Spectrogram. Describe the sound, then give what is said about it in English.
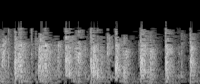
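Sharp hand claps from a small group at a League committee meeting, in honor of a member's work, come in a quick, fairly even run of loud strikes, with no talk over them. “Yeah, I think we should give her a round of applause.”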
